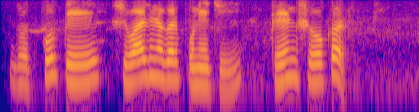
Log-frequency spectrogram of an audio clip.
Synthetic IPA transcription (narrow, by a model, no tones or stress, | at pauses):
ɡot̪̚puɾpe | ɕiʋaːd͡ʑnəɡəɾpunet͡ɕiː | ʈɾenɕokəɾ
